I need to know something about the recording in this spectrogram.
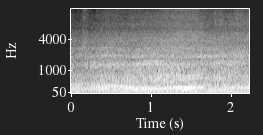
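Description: A motor vehicle engine running steadily, a low hum holding one pitch.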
